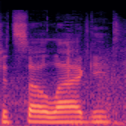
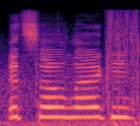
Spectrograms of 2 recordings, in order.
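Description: First: Said in the usual way. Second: High, slow whine; high whiny voice. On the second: Pretend. Repeats line in new voice.

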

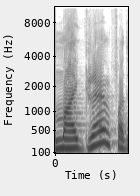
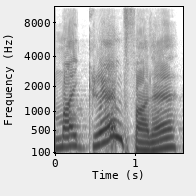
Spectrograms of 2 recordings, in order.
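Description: First: Said in the usual way. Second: Slow model reading. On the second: Shown as a demonstration.

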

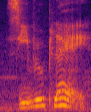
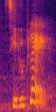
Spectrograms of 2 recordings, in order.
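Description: First: "s'il vous plaît" drawn out very slowly; "s'il vous plaît" said slowly, a model to copy; slow demonstration. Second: Said in the usual way. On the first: Shown as a demonstration. Teacher repeats phrase slowly.

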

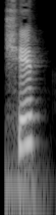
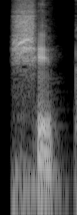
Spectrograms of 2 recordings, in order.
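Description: First: "Chip" with a sharp ch, like the start of "cheese"; chip demo. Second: "ship" with a soft sh and no t sound; ship demo. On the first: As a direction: say "Chip" with the affricate tch. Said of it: "aqui é chip". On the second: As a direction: say "ship" smooth, just sh. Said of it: "aqui é ship". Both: Shown as a demonstration.

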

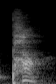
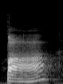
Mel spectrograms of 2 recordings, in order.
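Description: First: "pa" with a puff of air after the p; aspirated PA. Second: "pa" with a tight, strong p and no puff; tense PA. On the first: Teacher telling students to release air, aspirated pa. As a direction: let air burst out on pa, short vowel. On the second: Teacher showing students the double consonant, tense pa. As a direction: press the p hard, as in Spanish "para". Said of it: "más fuerte". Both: Shown as a demonstration.

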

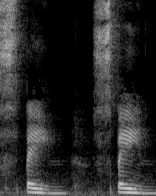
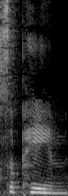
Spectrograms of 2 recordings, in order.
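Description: First: Spain with P unaspirated, like Thai ป; a hard, puffless P after the S in "Spain". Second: Spain with a puffed, aspirated P after the S. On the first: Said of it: "มันจะออกเป็นเสียง เป". (ออกเสียง Spain เป็น สเปน ด้วยเสียง ป) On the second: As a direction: say "Spain" wrongly as sa-pain with a breathy P. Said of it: "ตัว P มันไม่ออกว่า". (ออกเสียง Spain ผิดเป็น สะ-เพน) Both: Shown as a demonstration.

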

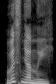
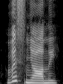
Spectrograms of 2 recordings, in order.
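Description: First: Весняний as vesnia-NYI; last-syllable stress. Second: Весняний as ves-NIA-nyi; middle-syllable stress. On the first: Teacher giving the other variant, final stress on весняний. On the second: Teacher reading double-stress words, middle stress on Весняний. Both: Shown as a demonstration. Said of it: "слова із подвійним наголосом".

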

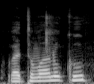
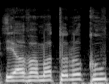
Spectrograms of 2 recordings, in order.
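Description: First: Said in the usual way. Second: "E a Vama tô no cu" said as the reversed phrase; backwards speech. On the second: Shown as a demonstration. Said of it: "ao contrário".

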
